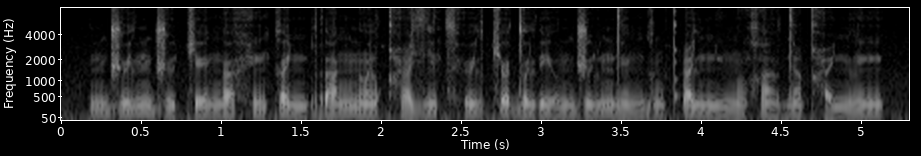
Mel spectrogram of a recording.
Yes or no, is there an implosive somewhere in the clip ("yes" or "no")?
no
